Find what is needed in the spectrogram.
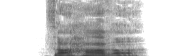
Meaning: Sahara (a desert in North Africa)
- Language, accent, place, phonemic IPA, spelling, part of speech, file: German, Germany, Berlin, /zaˈhaːʁa/, Sahara, proper noun, De-Sahara.ogg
